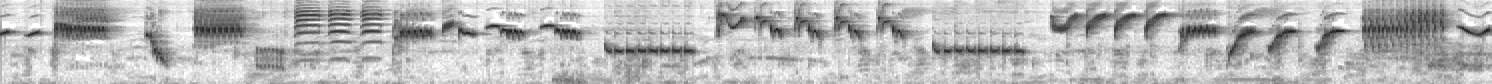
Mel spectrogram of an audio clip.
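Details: Javan pied starling singing continuously, used as a daily morning lure for a bird that has stopped singing, phone recording: harsh buzzy blasts, stacked chattering notes, repeated downslurred whistles and two level whistled tones.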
